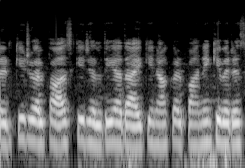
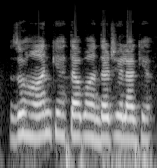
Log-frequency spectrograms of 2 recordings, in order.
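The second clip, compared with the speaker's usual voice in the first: ordinary delivery, nothing marked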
